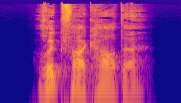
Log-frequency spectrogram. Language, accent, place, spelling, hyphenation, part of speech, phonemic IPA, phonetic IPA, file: German, Germany, Berlin, Rückfahrkarte, Rück‧fahr‧kar‧te, noun, /ˈʁʏkfaːʁkaʁtə/, [ˈʁʏkʰfaːɐ̯kʰaɐ̯tʰə], De-Rückfahrkarte.ogg
- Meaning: return ticket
